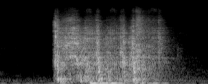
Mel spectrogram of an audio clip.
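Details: 2007 Harley-Davidson Ultra Classic, warm, after Screamin' Eagle compensator upgrade for hard warm/hot starting: about a second of labored uneven cranking that stops without catching; still hard to start, starter now suspected.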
